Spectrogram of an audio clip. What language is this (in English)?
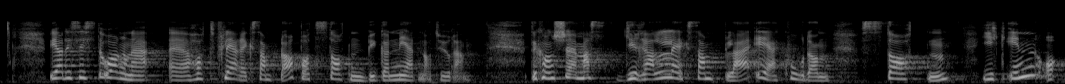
Norwegian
